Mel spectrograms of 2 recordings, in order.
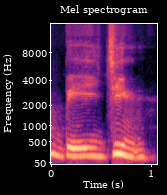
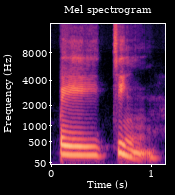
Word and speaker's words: Beijing: dari negara Tiongkok Beijing orang Indonesia akan membacanya dengan kata Beijing tapi sebenarnya pelafalannya adalah B seperti huruf t p&j seperti huruf c c c Hai jadi pelafalan yang benar adalah pking Hai atau kalau kita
